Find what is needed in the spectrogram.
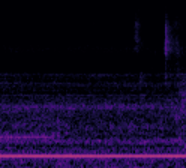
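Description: A steady low hum: one constant tone, unchanging throughout, over faint room tone.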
